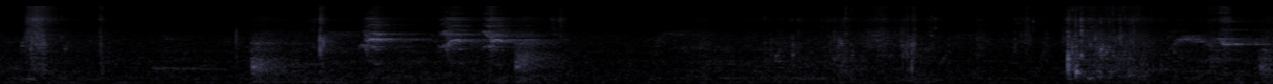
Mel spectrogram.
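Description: Small birds chirping and calling in short high notes, with a brief held whistle near the end. A single short, sharp noise about five seconds in is the loudest moment.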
